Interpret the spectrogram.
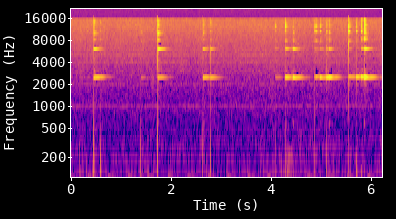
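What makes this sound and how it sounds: A medium-sized, round cut-crystal glass bowl, hollow and empty, is held in one hand and tapped with the fingernails. Each irregularly spaced tap gives a sharp click followed by a bright, high glassy ring, and the taps cluster closer together toward the end.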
